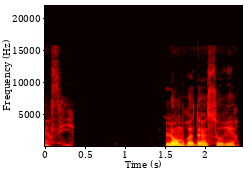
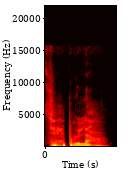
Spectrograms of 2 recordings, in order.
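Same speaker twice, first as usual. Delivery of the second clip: breathy, amazed stage whisper; in a breath; 5 semitones higher, 5 dB louder than usual. A narrator's reading. Woman feeling his feverish forehead, breathed in amazement. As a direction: gasp it out on a breath. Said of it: "dit-elle dans un souffle".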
